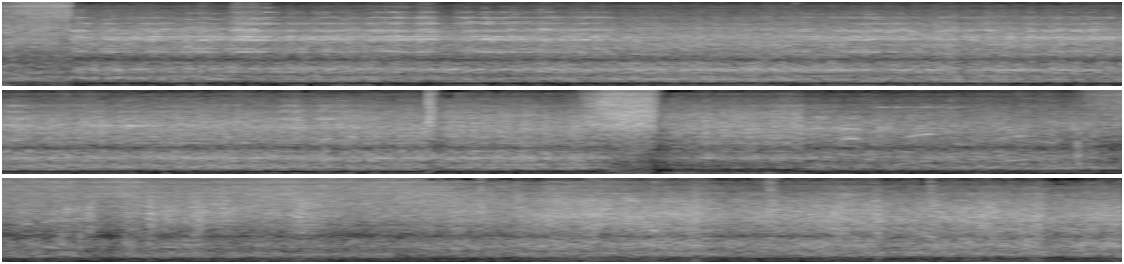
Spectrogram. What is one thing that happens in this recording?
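A diesel locomotive engine rumbles loudly close by.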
